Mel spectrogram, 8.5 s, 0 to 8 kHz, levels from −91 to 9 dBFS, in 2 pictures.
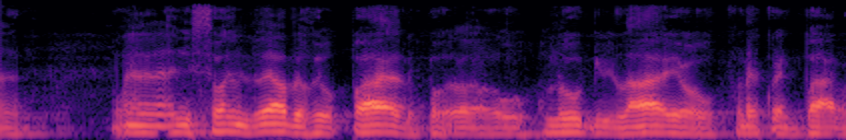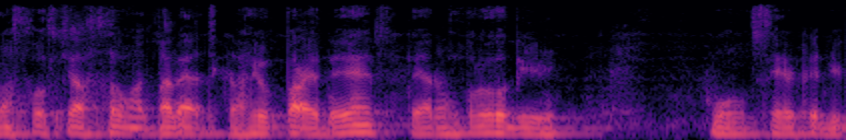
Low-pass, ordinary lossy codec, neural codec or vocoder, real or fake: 7.2 kHz; none; codec, 24 kHz, 1.5 kbps, HILCodec; fake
